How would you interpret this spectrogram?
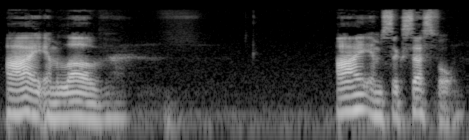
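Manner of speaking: slow, deliberate self-affirmations; measured, solemn affirmation voice; spoken affirmations. Acted. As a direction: declare each one slowly and firmly. Speaks affirmations slowly.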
